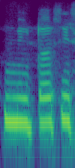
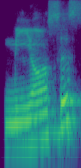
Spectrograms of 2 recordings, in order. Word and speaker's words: meiosis: sexual reproduction in both metasis and mitosis mitosis and mitosis it is not metal cells it is meiosis okay pronunciation is meiosis and mitosis okay there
